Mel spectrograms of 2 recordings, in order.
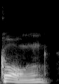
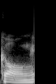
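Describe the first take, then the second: First: The vowel sounds like 'oo' in 'goon'. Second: The vowel sounds like 'o' in 'song'. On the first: The speaker calls it right. "G with two O's, N G is probably a better way of pronouncing it" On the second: The speaker calls it wrong. "I often s- pronounce it wrong myself"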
